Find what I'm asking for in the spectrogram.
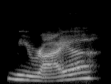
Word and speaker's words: Miiriya: And then there's this app called, I think it's Miraya. So it's spelled Miiriya.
